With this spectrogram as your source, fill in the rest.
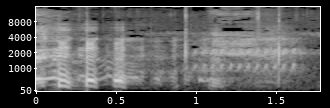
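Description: Frogs croaking mating calls at night, a short burst of loud, rapid, pulsing croaks close by, followed by a fainter trilling chorus.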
